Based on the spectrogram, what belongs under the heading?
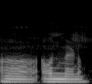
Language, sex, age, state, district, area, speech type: Telugu, male, 18-30, Andhra Pradesh, Bapatla, urban, spontaneous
